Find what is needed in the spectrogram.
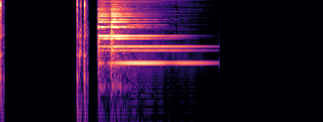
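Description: Short mouse-click sound effects, a single one and then a quick double click, followed by a bright bell ding that rings out for about a second and a half. It is the click-and-notification-bell sound of a subscribe-button animation.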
